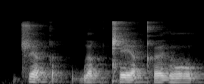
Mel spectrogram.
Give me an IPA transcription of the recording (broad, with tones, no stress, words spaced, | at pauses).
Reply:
ʈ͡ʂɛ˦˨q | ɓɤ˩˧˩qǁɛ˦˨ qʰɯ˩˧˩lɔ˦˨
